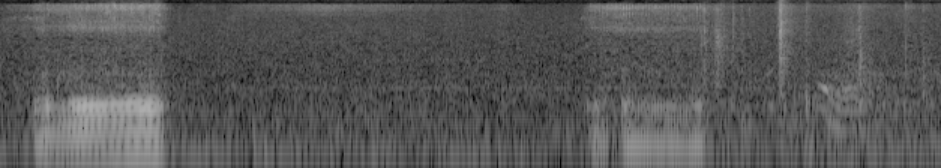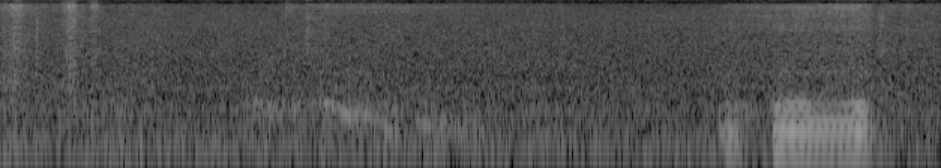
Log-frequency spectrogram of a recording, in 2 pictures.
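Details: French Bulldog asleep and snoring, with short guttural rattling snores spaced irregularly about every three to four seconds, softer breaths between them and a few faint clicks in the room.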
